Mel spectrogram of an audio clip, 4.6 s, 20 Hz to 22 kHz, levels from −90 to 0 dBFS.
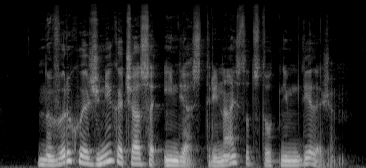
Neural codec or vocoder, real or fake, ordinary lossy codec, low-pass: none; real; none; 19.8 kHz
